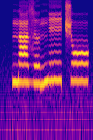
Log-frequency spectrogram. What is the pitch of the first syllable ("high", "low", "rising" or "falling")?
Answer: high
